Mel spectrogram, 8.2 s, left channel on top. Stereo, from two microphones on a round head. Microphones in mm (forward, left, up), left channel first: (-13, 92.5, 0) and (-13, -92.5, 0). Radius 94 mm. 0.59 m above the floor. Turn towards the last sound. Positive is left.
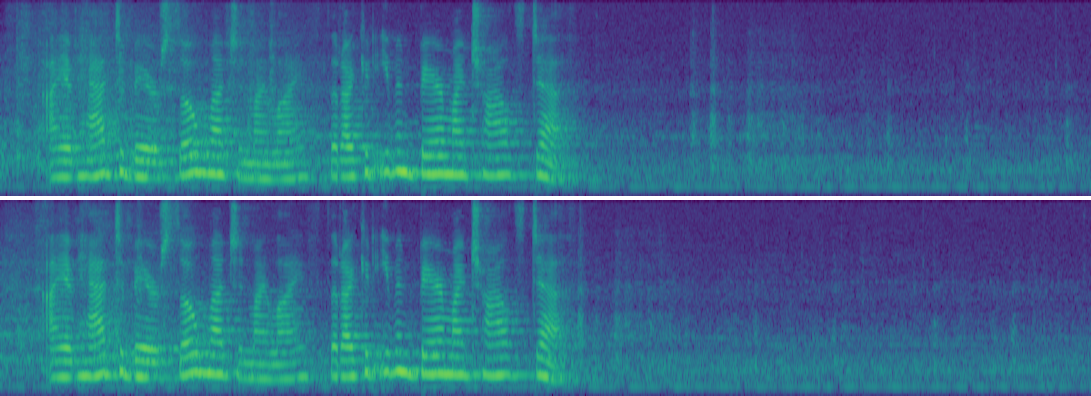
turn(degrees=-10)  # may be behind; listen again after turning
